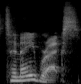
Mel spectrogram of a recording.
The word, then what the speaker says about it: Tena Brax: really big impression, and it actually rhymes with Redax, funnily enough. It's Tena Brax.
